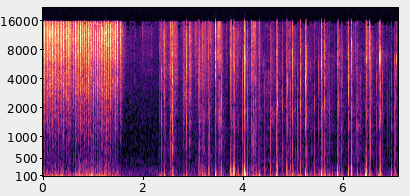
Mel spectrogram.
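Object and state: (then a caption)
Paper greeting card scratched with fingernails. A red, flat, thin folded paper greeting card with raised silver glitter letters spelling LOVE is held up and scratched and rubbed with fingernails over the textured letters. A dense, loud rubbing hiss runs for about a second and a half, then it goes quiet before a rapid, uneven series of crisp scratching clicks fills the rest of the clip.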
